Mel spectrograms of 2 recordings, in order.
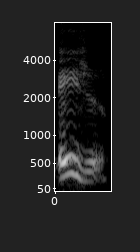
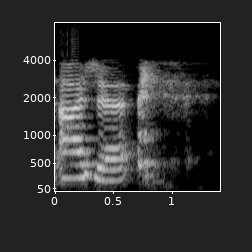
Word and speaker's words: Aja: stop you right there so do you pronounce your name AA or you pronounce it Asia it's AA I didn't want to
